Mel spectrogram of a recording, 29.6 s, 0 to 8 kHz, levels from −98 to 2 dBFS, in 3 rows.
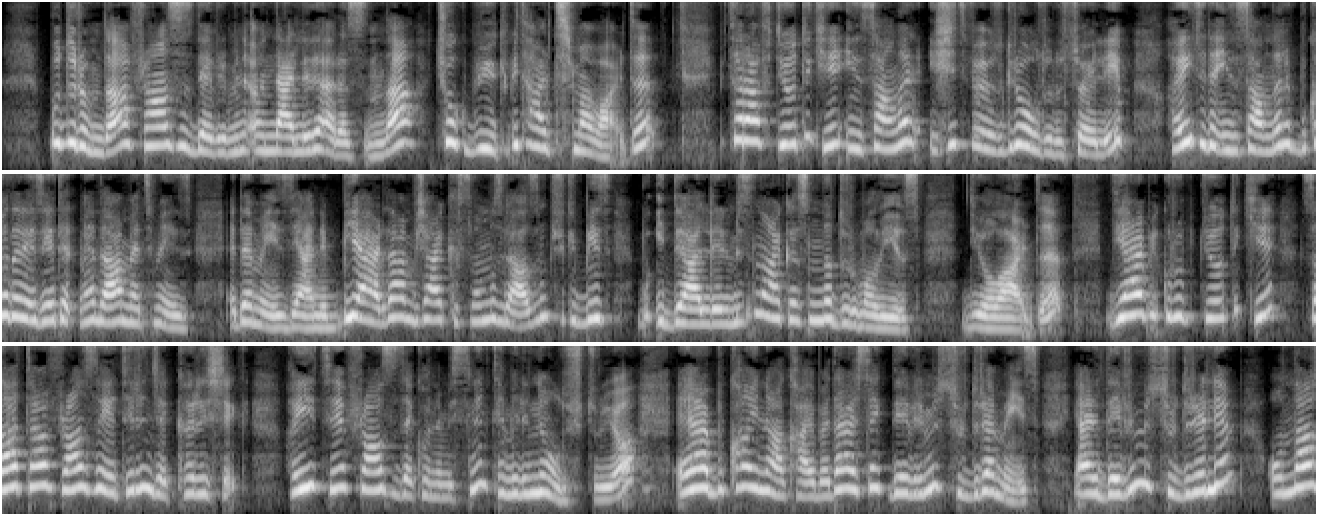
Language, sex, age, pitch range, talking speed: Turkish, female, 10-29, 230-325 Hz, 140 wpm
